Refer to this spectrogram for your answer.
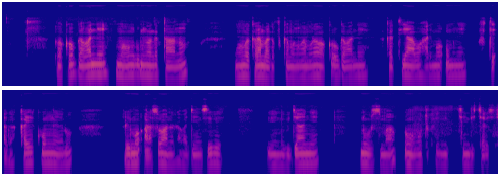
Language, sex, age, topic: Kinyarwanda, male, 18-24, health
